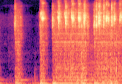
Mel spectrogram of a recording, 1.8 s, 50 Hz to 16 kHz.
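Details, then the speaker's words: Raytheon Type 1 ST6000 sailboat autopilot drive with its case removed: short bursts of whirring and rough grinding as the motor strains. Parts inside turn but the rudder does not; cause unknown. "oh wow stop oh interesting this part in here is it's turning like it's doing something but it's not able to turn the whole Rudder"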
